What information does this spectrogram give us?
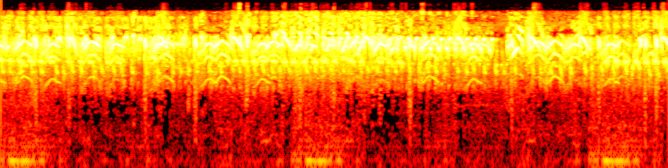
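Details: Crowded, noisy songon otong calling used to attract birds. Shrill, curved chirps pile up in a nonstop high chatter, briefly thinning near the middle, while a faint low hum returns three times.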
